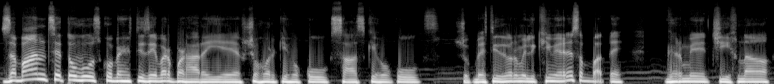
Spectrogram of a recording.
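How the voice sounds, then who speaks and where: A man's voice: medium pitch, lively intonation, warm tone, dry recording, soft background music. A man with a Pakistani Urdu accent giving a conversational, humorous religious lecture and acting out everyday examples. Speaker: Islamic scholar giving a lecture. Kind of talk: sermon.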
